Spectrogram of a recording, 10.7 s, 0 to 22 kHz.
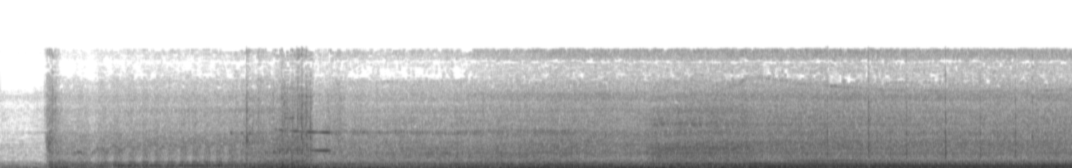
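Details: Tata 4825 BS6 truck with Cummins diesel, after fixing the neutral indicator that prevented starting: brief starter crank, then it catches and settles to a steady, even idle with no hesitation; normal start.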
